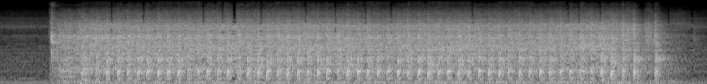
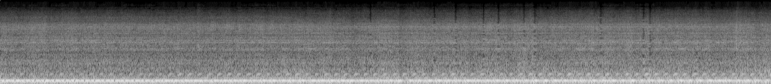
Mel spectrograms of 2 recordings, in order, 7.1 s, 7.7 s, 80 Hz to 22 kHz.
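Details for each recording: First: Twin-turbo Mitsubishi Triton with a 3.0L 6G72 V6, set to base ignition with crank timing at 0°. Steady, fast cranking at about 200 beats a minute for six seconds that never catches. It has spark and fuel. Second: Twin-turbo Mitsubishi Triton, 3.0L 6G72 V6, new ECU, in 40° heat: steady, even idle with a smooth firing beat and no knocks or misses; engine runs clean and healthy.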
